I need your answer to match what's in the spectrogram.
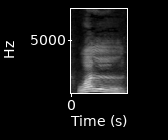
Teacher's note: Inhirab itu condong, dicondongkan ketika dia sukun ya. Wal, condongkan untuk menghindari pantulan ya.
